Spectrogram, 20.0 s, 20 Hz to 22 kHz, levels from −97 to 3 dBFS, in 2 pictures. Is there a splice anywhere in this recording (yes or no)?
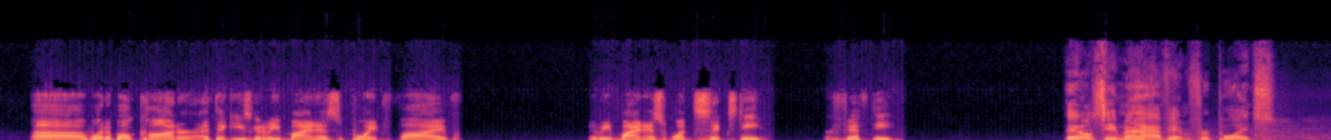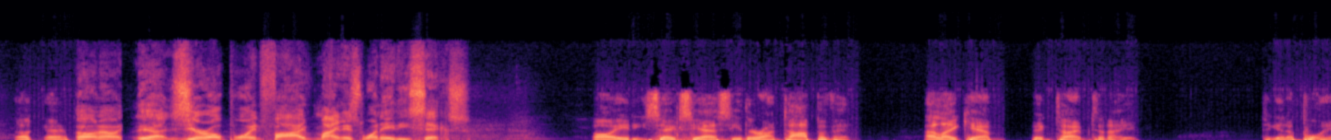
yes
